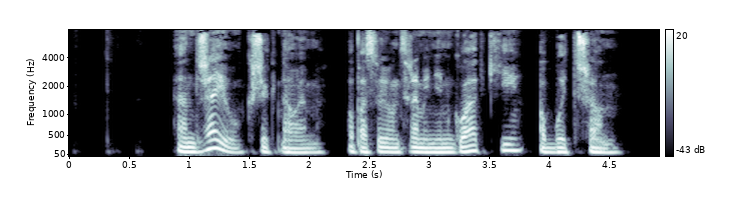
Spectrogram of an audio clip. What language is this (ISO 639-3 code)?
pol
